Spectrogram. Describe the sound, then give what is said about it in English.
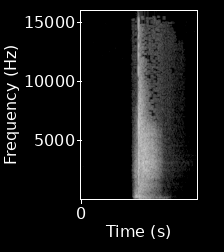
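One sharp slap to the face, a crisp smacking impact that cuts off quickly, heard alone with no voices around it. “You slapped me, so I slapped you back.”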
